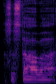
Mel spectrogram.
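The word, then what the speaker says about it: Zastava: I'm Romanian Sava Sustava M70. I have a Sustava M82 or 88. Sustava 88. Sustava or Cesta. Some people pronounce it susta and some people say sustava.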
